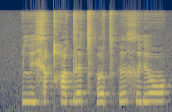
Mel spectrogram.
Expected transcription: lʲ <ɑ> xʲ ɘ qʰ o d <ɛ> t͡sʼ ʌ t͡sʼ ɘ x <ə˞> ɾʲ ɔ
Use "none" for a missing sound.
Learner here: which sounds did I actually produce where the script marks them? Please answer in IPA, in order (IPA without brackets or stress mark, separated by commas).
ʌ, ɛ, ə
